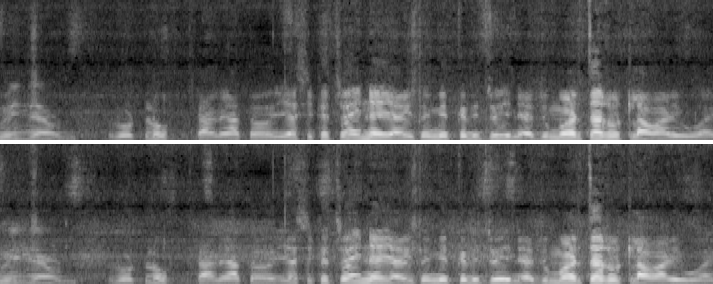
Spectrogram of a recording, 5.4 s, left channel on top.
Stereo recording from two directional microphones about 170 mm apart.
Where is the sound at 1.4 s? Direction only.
40° left (ahead or behind).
